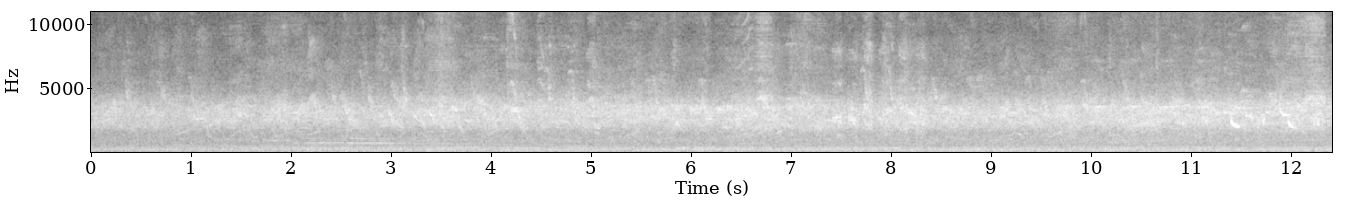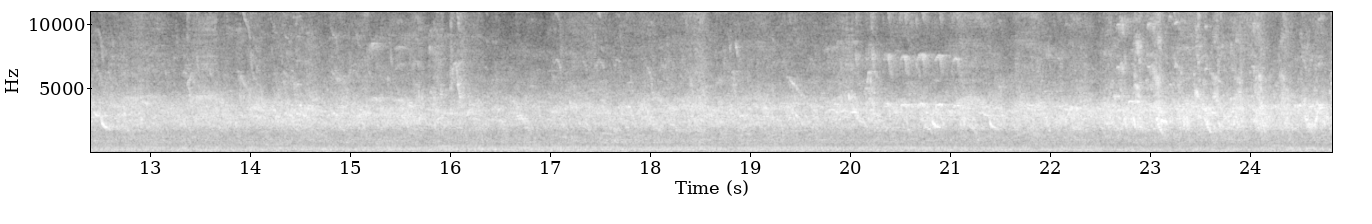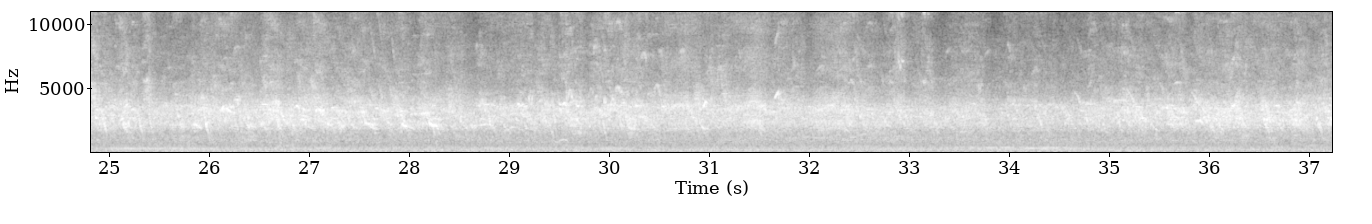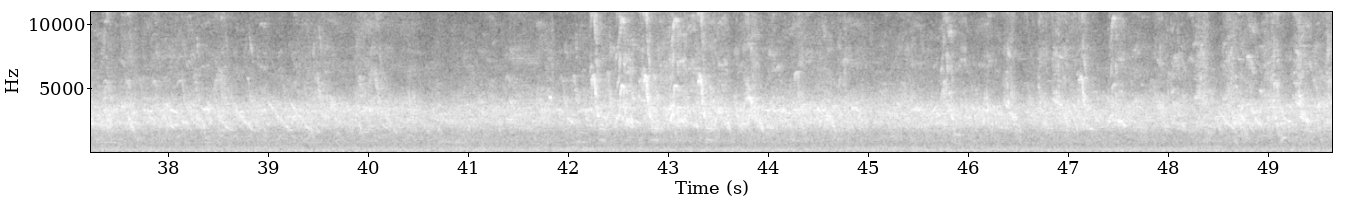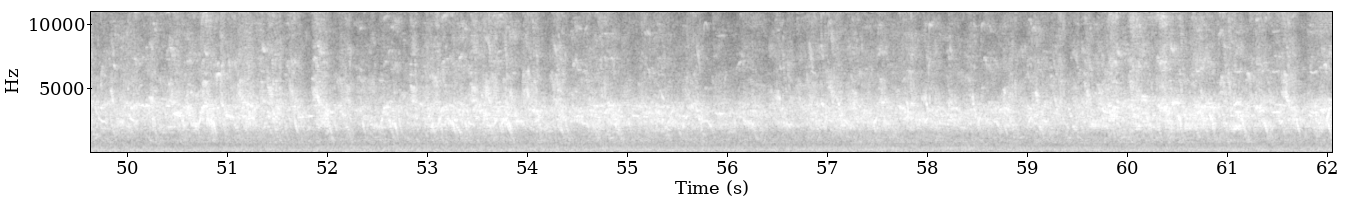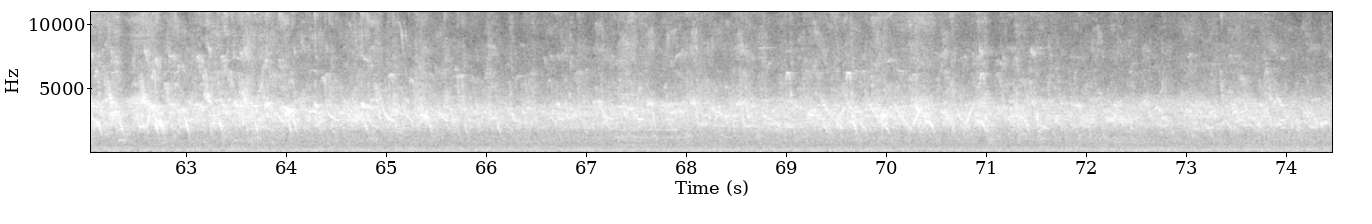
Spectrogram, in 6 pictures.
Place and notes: B, West End Colony, Block D, Moti Bagh, New Delhi, Delhi, India - 04 Common Myna everyday board meeting
Evening hordes of birds, finding its place on trees.
Zoom H2n + Soundman OKM
12 January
